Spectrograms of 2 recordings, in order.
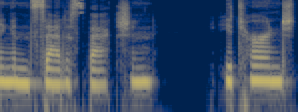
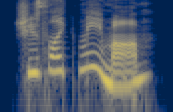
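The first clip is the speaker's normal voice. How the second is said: put-on high, louder eager boy; eager little boy; 9 semitones higher, 6 dB louder than usual. A narrator's reading. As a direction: convince mom excitedly. Boy pleading to mother.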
